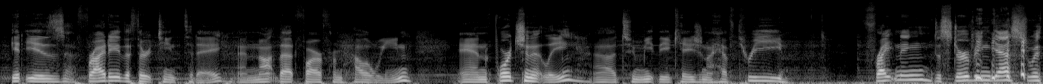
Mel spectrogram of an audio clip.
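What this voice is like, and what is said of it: Sick, flu-ridden voice. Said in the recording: “you get the flu-ridden voice of myself”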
